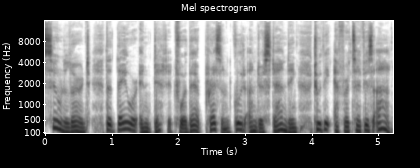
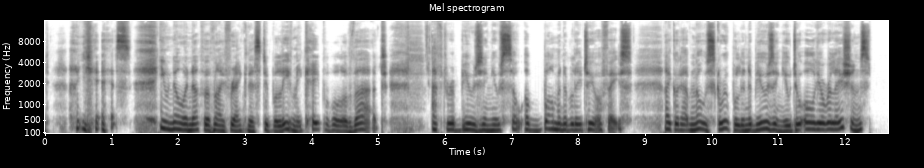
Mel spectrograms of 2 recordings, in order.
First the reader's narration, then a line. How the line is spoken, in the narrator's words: Elizabeth laughed as she replied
